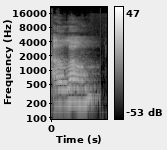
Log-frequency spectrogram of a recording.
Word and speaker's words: alone: No, es alone, Este sonido no existe en español. Por lo tanto, entiendo la dificultad de pronunciarlo bien. Pero no es un A, es un como cuando no sabes algo.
